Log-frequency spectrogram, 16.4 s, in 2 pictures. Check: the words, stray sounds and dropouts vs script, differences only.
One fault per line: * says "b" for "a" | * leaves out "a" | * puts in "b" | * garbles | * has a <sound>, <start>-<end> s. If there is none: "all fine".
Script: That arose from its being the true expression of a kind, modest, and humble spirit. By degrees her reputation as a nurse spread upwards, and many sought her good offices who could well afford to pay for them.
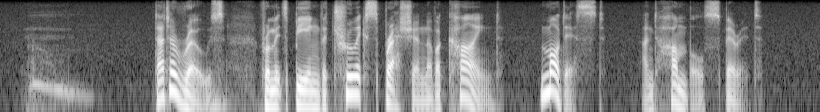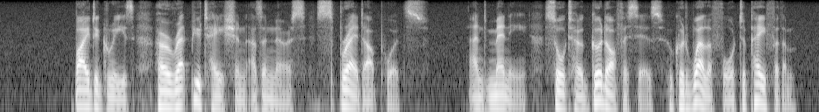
* has a sigh, 0.2-1.0 s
